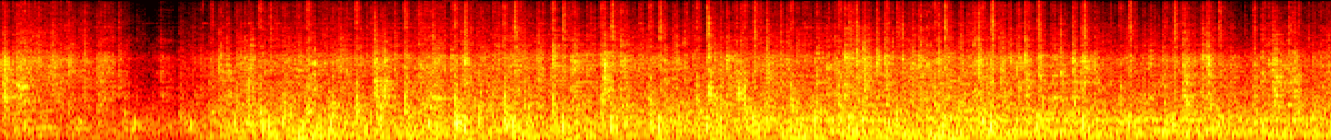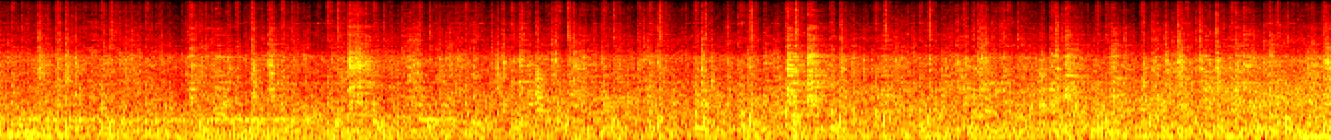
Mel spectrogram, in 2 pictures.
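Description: An old tractor engine chugs steadily.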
